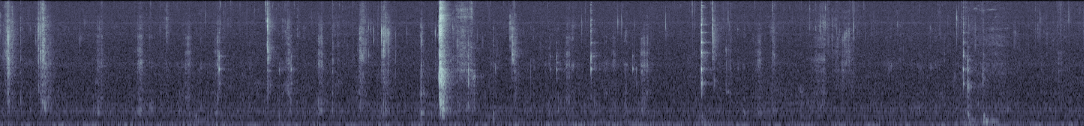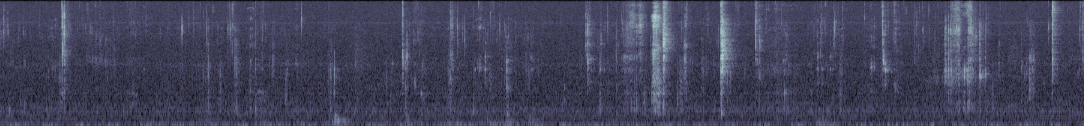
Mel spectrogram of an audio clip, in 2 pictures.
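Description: A person chewing and biting mouthfuls of mutton curry and rice eaten by hand, with wet mouth sounds and scattered sharp clicks and crunches. The loudest come about six seconds in and again around twenty-three to twenty-four seconds in.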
